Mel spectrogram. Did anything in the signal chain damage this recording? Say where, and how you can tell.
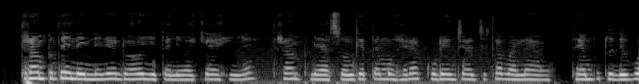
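Yes. Throughout, the sound is capped at 11.8 kHz, with gritty, lispy s sounds. This is likely HE-AAC compression at a very low bitrate: a spectrogram shows a hard ceiling and smeared, copied-up treble.

Mains buzz enters at the analogue wiring from 2.33 to 5.46 s, right after "niũndũ wa ũnyitani wa", about 25 dB below the signal. A spectrogram shows a 60 Hz harmonic comb, and the waveform shows spikes 120 times per second.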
